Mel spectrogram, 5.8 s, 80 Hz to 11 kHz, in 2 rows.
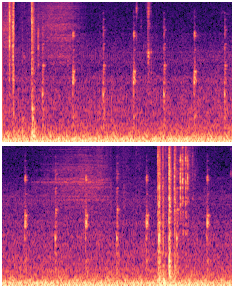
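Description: Ford 6.7 Powerstroke diesel truck cruising at quarter throttle, a steady low engine and road rumble running throughout with faint clicks and ticks from the cab.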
